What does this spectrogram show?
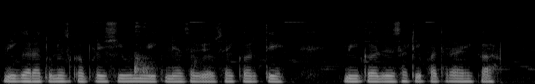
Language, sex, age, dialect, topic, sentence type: Marathi, male, 31-35, Standard Marathi, banking, question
